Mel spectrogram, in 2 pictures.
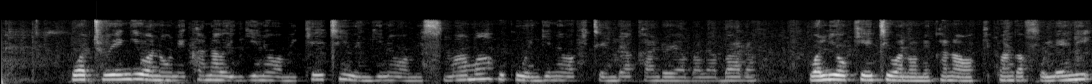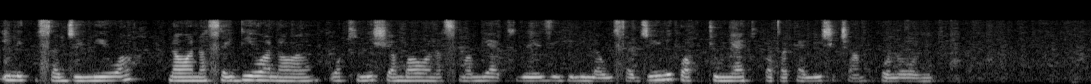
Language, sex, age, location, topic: Swahili, female, 25-35, Kisii, government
